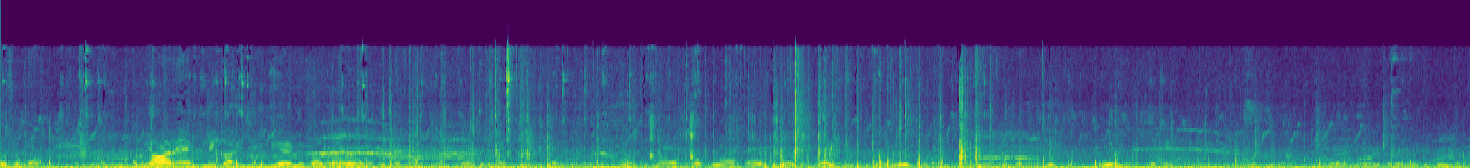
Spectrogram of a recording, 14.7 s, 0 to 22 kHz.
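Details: Horses at the Akluj horse fair (Ghoda Bazaar), Solapur, India, 2022: a short, harmonic whinny early on. Clip-clopping hooves throughout, with busy crowd chatter and men talking over the animals.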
